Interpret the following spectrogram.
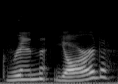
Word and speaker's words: Grignard: was a person called grignard and that's spelled a little bit different than it's pronounced so it's pronounced grin yard but it's spelled grig nard so just to make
